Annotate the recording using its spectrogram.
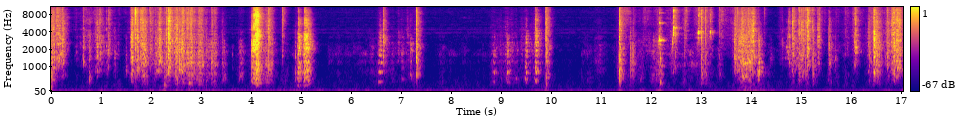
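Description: Latex balloons rubbing and scraping as they are handled, with a felt-tip marker scratching on the balloon as a face is drawn, in short irregular bursts with quiet gaps between.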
